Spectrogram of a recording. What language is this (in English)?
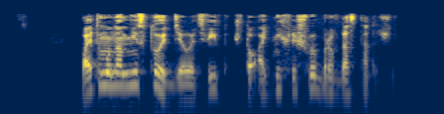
Russian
